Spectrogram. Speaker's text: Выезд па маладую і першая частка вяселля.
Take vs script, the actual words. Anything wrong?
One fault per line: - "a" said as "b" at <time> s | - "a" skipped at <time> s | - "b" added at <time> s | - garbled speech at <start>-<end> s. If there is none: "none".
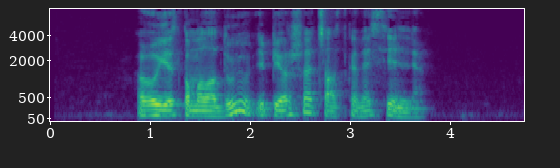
none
